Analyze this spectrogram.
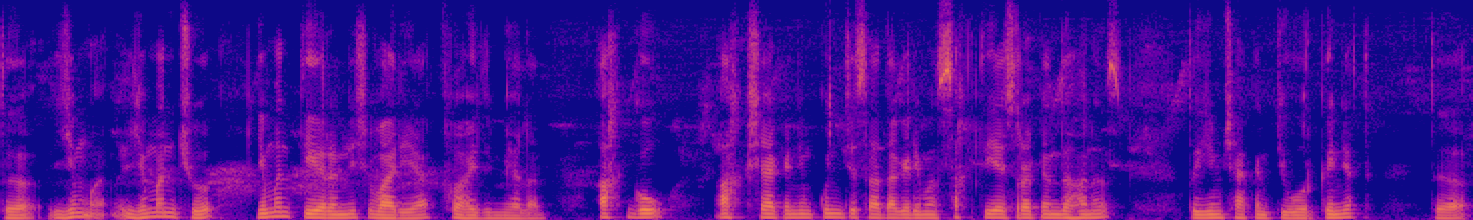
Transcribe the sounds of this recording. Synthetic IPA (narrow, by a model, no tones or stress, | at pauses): t̪ɨjim̰jimɐnt͡ʃʰujimɐnt̪eːɾɐniʃʋaːɾjafɐɦɐdimelɐ̰n | ɐkɡɐw | ɐkʰʃaːkɐnjimkunʲt̪ʲisaːt̪aːɡɐɾjimɐnsɐkʰt̪ijasɾɐpʲɐnd̪ɐɦɐnɐt͡s | t̪ɨjimʃaːkɐnt̪ioɾkɨnʲɐt̪ʰ | t̪ɨ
